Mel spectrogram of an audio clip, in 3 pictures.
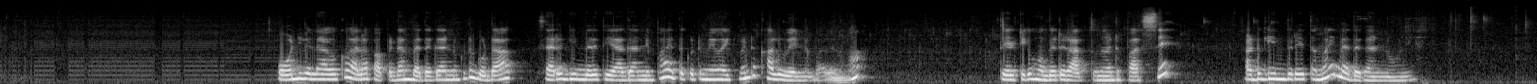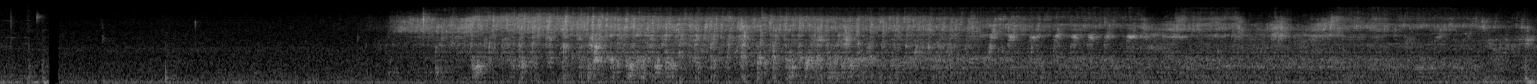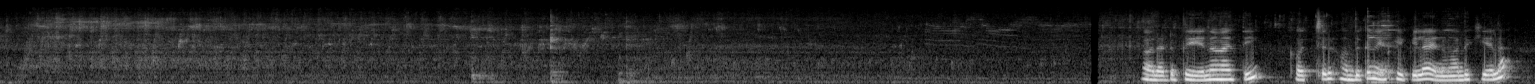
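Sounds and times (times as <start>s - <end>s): frying oil sizzling and crackling: 6.6s - 13.2s, 18.9s - 45.0s.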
